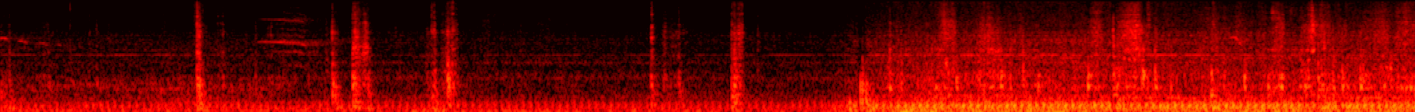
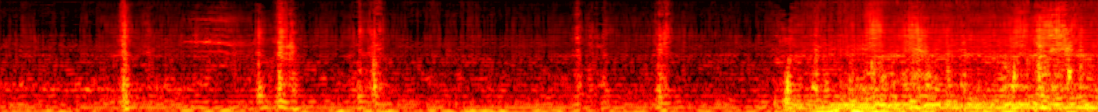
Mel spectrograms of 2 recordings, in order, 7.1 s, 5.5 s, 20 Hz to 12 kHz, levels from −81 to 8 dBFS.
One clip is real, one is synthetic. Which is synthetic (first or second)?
second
